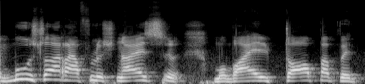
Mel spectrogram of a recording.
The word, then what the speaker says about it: Boostr: Application है जनाब बूस्ट आर जो कि मैं आपको बता रहा हूं स्पेलिंग में बी ओ ओ एस टी आर जिसको हम बूस्टर भी पढ़ सकते हैं।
